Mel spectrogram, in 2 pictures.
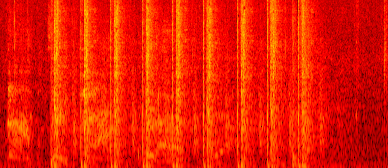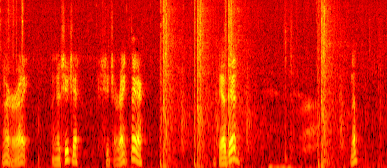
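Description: A handgun fires repeated loud shots in an echoing corridor.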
